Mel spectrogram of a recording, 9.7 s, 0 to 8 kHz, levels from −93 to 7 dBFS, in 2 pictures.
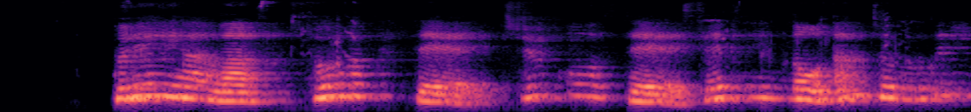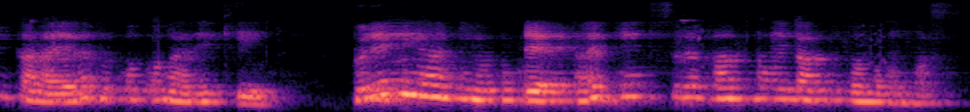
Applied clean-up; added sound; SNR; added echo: neural mask model DeepFilterNet 3.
